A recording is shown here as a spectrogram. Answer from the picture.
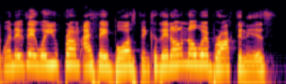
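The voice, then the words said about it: Boston accent. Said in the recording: “She sounds like she's from ... Boston ... Oh, I heard the accent.”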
